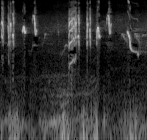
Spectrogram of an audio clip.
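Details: Oriental magpie-robin singing loudly in fighting mood, a decoy meant to rouse another magpie-robin's aggression: bursts of high, sharp chirps and short whistled notes, with a few fast downslurred phrases near the end.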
